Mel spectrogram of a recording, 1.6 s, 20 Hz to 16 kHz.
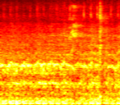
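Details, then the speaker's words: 2012 Suzuki DL650A V-twin, bought cheap as a non-runner with an ignition problem, now running after flicking the clutch got it cranking; fuel pump changed, good compression, 6,669 km; steady even low pulse idle, no misses; normal idle. "i kept doing it with the clutch and then she started cranking over and bam she's up and running"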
